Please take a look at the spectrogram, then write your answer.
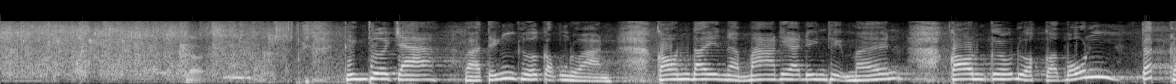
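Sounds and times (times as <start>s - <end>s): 
audience applause: 0.0s - 3.0s
speech: 1.9s - 2.8s, 3.4s - 11.7s.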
